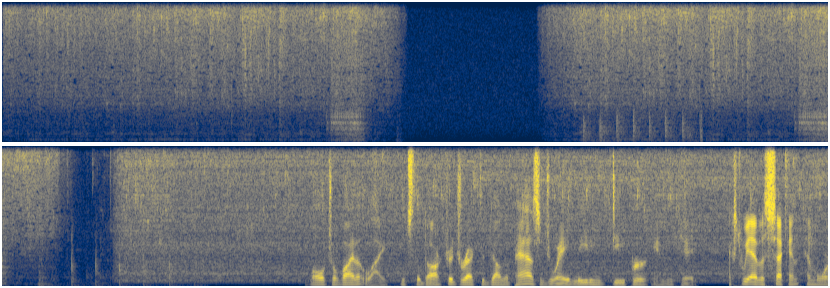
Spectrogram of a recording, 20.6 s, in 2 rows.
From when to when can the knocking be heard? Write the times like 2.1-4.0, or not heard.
7.2-8.8, 10.9-12.9.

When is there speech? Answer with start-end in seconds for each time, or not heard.
14.2-20.6.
